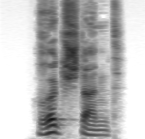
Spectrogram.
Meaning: 1. residue 2. backlog 3. arrears
- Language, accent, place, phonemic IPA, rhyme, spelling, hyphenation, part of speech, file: German, Germany, Berlin, /ˈʁʏkˌʃtant/, -ant, Rückstand, Rück‧stand, noun, De-Rückstand.ogg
